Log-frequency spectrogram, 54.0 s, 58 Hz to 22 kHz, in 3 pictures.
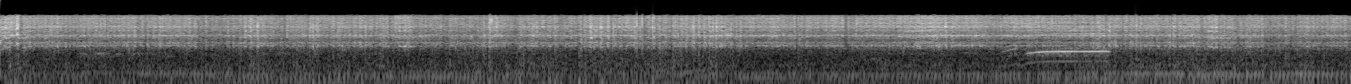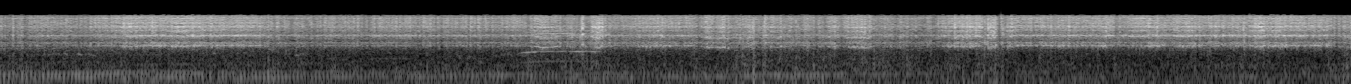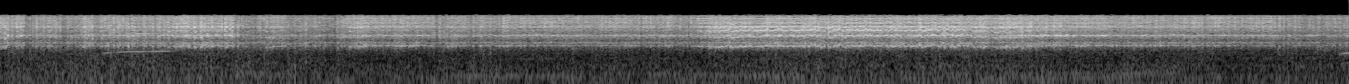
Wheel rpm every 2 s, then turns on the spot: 220, 230, 230, 230, 230, 230, 230, 230, 230, 230, 230, 230, 230, 230, 230, 230, 230, 230, 230, 220, 230, 230, 220, 200, 200, 230, 230.
none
